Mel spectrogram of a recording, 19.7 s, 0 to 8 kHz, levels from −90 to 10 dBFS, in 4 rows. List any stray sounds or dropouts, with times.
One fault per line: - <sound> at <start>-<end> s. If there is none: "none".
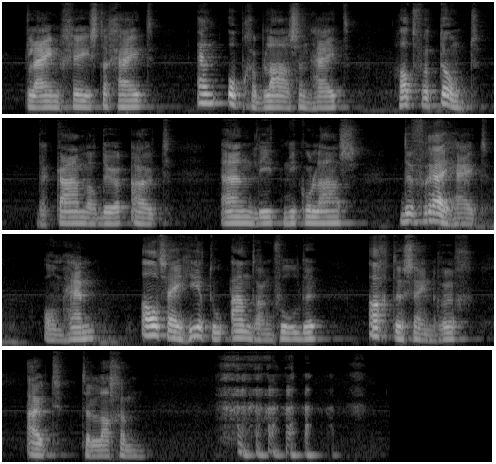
- laugh at 16.9-18.4 s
